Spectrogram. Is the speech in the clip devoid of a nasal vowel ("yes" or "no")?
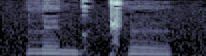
yes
